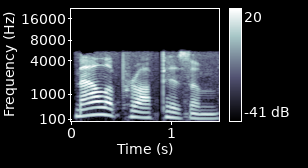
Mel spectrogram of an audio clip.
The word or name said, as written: malapropism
